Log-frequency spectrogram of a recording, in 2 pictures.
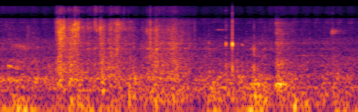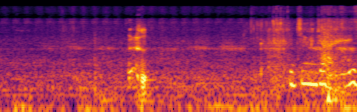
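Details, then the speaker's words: Woman with persistent hiccups outdoors in the rain while getting ready for the gym: short, abrupt catches of breath at uneven intervals amid outdoor noise and talk; hiccups. "तो य हो रही है बारिश और मैं जाने के लिए रेडी और मुझे आ रही है हि चकिया हिचकी ने कर दिया है परेशान"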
